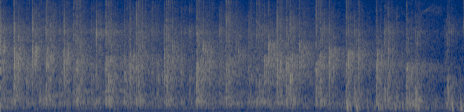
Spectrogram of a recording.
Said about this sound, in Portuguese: Você pode aplaudir o Senhor, pode aplaudir o Senhor.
